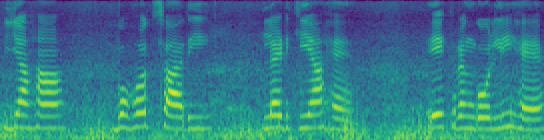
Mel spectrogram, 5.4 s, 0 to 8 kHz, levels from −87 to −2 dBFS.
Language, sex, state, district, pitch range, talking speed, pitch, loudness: Hindi, female, Haryana, Rohtak, 250-275 Hz, 90 wpm, 260 Hz, -17 LUFS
